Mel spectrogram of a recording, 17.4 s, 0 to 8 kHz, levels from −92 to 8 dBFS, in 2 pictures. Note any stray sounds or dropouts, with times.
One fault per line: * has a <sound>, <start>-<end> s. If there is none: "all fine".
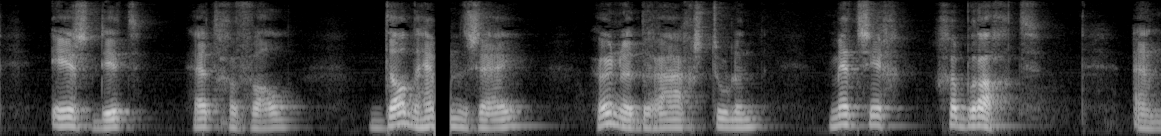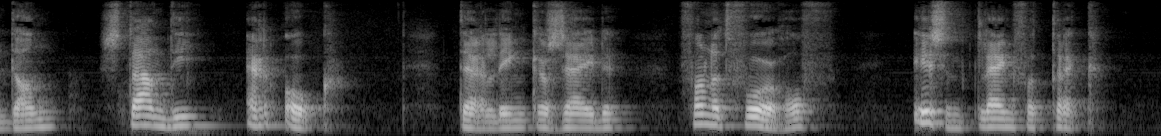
* has a dropout, 3.3-3.4 s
